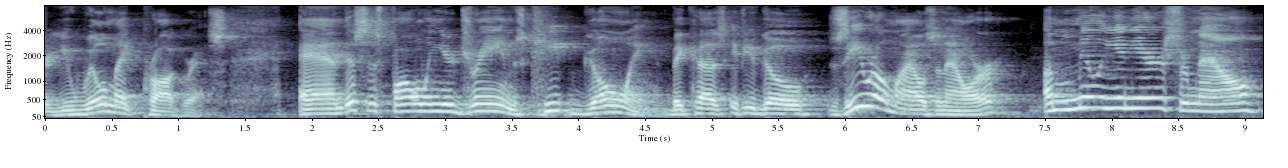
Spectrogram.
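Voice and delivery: loud, earnest speaker's delivery; motivational speech. Acted. Speaker urging audience to keep following dreams, earnest. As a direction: urge the crowd on.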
